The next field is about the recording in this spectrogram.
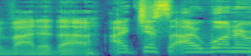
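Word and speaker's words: Varada: first school it was everyone just call me verdada and then you know sometimes it' be veranda which is it would be so frustrating that meant that when I moved school I wanted it to be you either say my name properly which is vada or you call me.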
